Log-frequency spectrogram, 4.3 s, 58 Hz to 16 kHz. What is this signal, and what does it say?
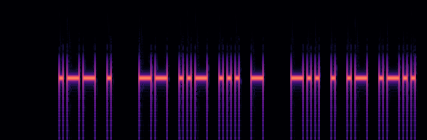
Morse code, heard as a keyed tone, about 30 wpm, 700 Hz. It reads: WE MUST DEAL
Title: Sentences from Top 1400 Words 30wpm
